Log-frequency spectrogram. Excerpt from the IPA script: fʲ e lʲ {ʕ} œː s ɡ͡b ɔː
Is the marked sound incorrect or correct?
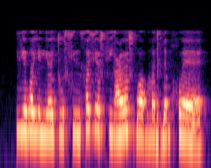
correct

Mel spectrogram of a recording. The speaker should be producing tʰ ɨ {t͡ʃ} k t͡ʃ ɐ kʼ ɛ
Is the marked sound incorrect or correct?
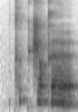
incorrect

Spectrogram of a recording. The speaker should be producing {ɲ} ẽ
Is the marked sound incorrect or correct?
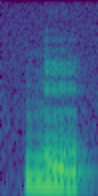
incorrect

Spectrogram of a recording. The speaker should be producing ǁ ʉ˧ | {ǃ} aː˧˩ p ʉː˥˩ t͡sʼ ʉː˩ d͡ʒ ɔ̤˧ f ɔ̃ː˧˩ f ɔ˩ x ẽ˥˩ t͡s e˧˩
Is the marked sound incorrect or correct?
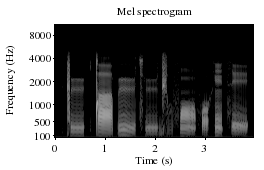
correct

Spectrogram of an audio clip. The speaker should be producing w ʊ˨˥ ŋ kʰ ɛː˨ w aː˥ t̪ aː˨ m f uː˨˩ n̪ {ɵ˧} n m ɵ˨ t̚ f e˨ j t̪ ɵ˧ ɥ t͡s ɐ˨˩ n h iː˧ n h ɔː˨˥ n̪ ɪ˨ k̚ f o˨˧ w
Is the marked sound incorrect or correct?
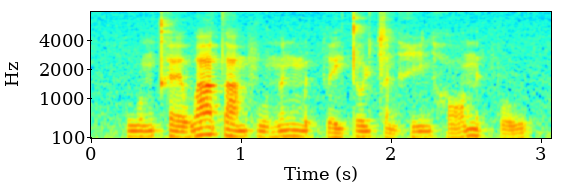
correct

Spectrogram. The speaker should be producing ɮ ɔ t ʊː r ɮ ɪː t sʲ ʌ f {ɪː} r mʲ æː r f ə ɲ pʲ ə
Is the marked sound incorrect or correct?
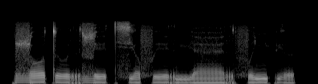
correct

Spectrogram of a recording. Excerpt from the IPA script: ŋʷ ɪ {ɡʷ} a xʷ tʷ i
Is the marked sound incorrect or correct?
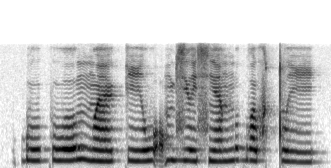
correct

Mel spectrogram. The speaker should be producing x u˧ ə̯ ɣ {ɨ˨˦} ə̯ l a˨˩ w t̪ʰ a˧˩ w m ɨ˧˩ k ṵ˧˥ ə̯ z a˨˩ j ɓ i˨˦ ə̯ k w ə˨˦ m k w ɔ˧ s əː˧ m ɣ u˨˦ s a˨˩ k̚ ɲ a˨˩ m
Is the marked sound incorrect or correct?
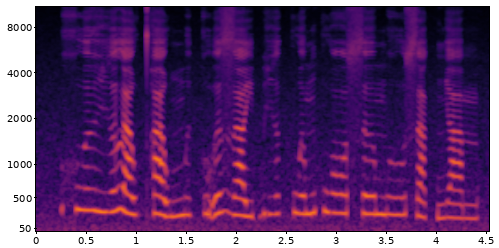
incorrect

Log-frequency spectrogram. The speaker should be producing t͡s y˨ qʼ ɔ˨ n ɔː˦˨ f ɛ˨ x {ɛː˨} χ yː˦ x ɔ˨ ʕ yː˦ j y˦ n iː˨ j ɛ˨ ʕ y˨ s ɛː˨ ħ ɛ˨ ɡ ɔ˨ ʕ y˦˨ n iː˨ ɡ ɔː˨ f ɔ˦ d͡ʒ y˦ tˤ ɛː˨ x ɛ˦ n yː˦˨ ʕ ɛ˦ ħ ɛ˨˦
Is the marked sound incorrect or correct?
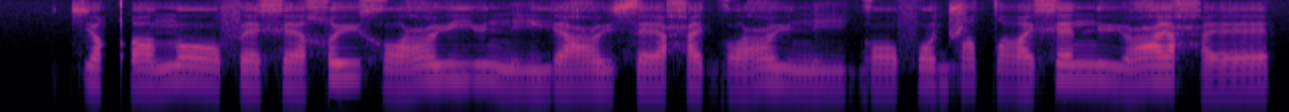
incorrect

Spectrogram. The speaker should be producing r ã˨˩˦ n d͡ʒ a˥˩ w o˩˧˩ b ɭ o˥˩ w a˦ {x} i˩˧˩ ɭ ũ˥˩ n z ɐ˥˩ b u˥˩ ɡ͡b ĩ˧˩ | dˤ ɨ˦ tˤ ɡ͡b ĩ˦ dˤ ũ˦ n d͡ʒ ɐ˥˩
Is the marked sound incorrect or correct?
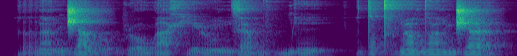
correct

